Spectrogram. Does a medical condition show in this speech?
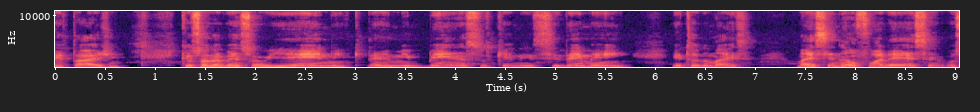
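Yes: amyotrophic lateral sclerosis.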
